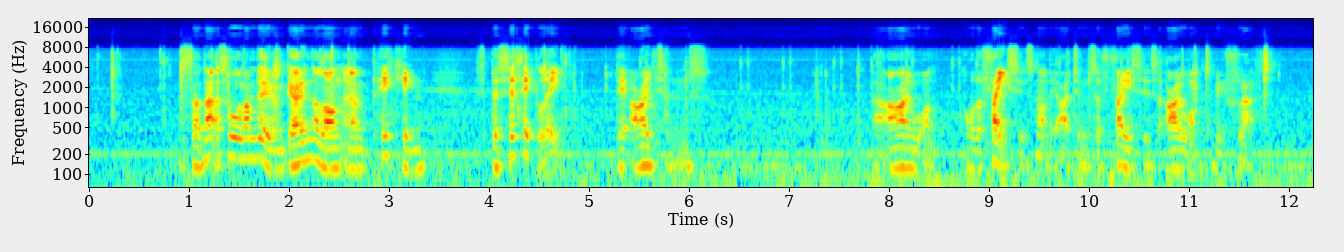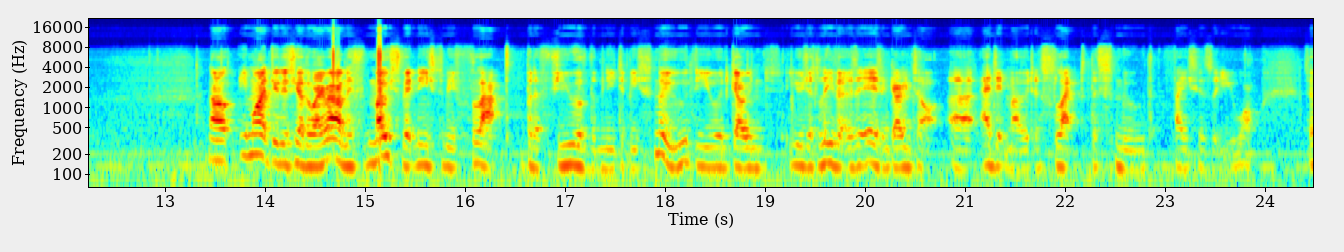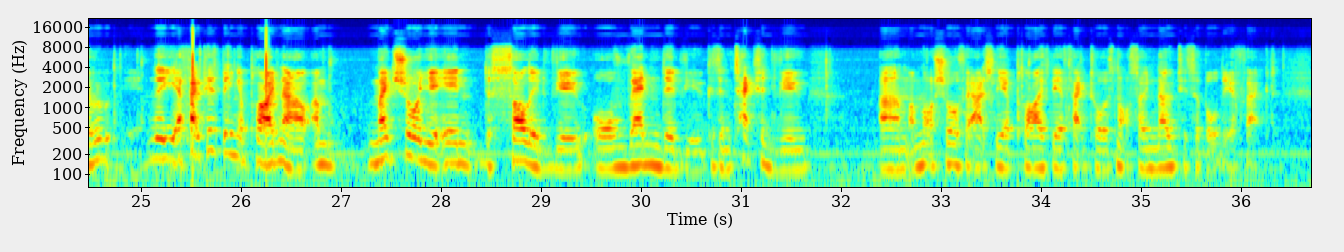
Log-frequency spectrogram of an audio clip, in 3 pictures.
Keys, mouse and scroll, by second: 1.1 click, 1.5 scroll down 1, 2.0 middle click, 2.6 shift+middle click, 3.2 middle click, 3.6 shift+middle click, 4.4 middle click, 5.9 scroll up 1, 6.2 shift+middle click, 7.2 shift+right click, 9.1 shift+right click, 9.9 shift+right click, 10.3 shift+right click, 11.4 shift+right click, 12.0 shift+right click, 12.4 shift+right click, 14.6 click, 15.1 scroll down 1, 15.3 middle click, 16.5 right click, 17.8 click, 18.8 scroll down 1, 19.3 middle click, 20.5 shift+middle click, 24.0 middle click, 26.9 scroll up 1, 27.6 middle click, 29.7 click, 33.6 middle click, 35.5 scroll up 1, 36.0-36.7 scroll down 1.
